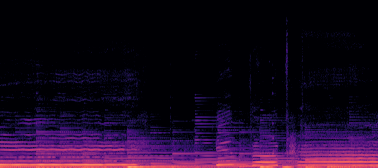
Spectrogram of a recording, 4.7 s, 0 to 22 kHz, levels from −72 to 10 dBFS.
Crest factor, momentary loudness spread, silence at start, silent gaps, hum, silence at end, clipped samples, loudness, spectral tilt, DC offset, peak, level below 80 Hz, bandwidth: 12 dB; 7 LU; 0 s; none; none; 0 s; under 0.1%; -17 LUFS; -7.5 dB/octave; under 0.1%; -4 dBFS; -54 dBFS; 12 kHz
